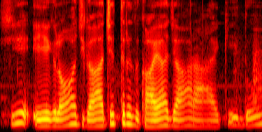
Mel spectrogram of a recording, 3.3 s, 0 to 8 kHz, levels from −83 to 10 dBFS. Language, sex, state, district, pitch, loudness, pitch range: Hindi, male, Uttar Pradesh, Jalaun, 155 Hz, -21 LUFS, 145-205 Hz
